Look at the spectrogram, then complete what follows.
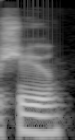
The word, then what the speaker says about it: Hsu: company called rhythmic and a company called shoe it's spelled Hsu so at least check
